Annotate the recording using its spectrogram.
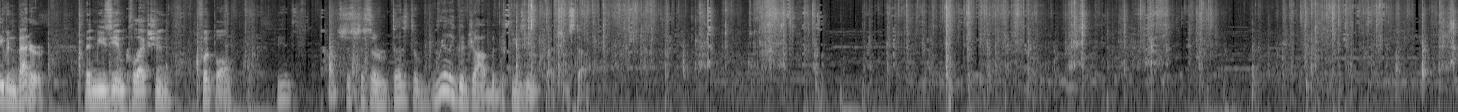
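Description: Cardboard packs rustle and tear as they are opened.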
